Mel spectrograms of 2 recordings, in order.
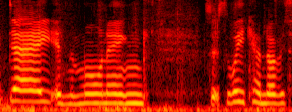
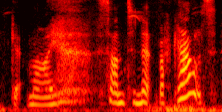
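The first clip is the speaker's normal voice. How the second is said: usual speaking voice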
